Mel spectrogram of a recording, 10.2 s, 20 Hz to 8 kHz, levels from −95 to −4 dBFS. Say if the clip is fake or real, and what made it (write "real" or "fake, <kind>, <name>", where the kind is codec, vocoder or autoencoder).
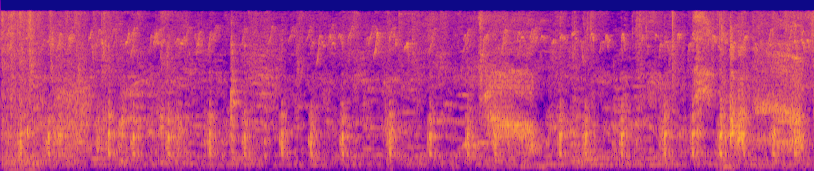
real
